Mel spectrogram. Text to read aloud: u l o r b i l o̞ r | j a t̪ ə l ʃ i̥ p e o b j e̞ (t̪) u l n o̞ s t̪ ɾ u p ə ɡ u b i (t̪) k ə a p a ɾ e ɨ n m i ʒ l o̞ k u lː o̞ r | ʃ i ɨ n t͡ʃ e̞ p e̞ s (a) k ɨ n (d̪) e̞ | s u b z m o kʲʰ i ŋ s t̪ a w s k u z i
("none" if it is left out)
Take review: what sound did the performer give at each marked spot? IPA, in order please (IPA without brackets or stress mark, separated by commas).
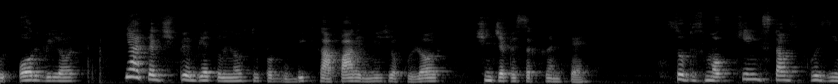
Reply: t̪, t̪, ə, t̪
